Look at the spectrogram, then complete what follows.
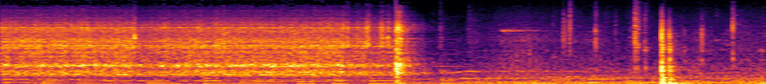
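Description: Magic Bullet personal blender motor running steadily while blending a smoothie, cutting off abruptly with a click about four seconds in as the cup is released. Then a few light clicks and a sharp knock near the end as the blender cup is handled and lifted off the base.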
